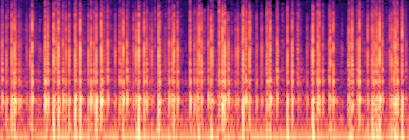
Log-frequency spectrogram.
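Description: Long nails tap fast on the glossy cover of a paperback novel, making a rapid, continuous run of short, crisp clicks with a bright edge. Each tap dies away almost instantly over a steady low hum.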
